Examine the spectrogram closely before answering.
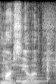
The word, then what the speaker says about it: Marcion: an 144 ad I think his name is pronounced Marcion completely denounced the Jewish Bible took ten Scrolls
